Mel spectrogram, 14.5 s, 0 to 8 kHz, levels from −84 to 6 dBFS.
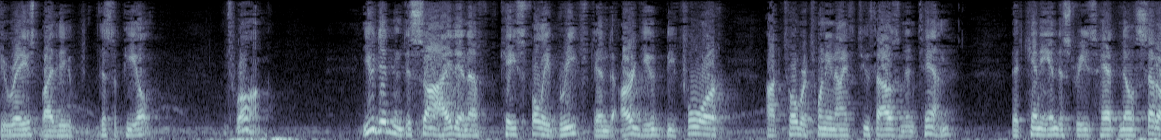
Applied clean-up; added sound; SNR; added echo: none; Wind; 14 dB; none.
